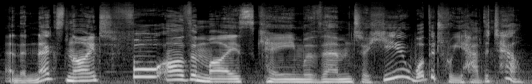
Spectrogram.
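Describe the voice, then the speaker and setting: Very animated male fairytale storyteller. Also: medium pitch, unhurried, soft background music. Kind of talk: expressive scripted fairytale narration.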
